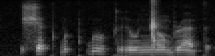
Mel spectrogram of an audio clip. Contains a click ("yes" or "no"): yes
